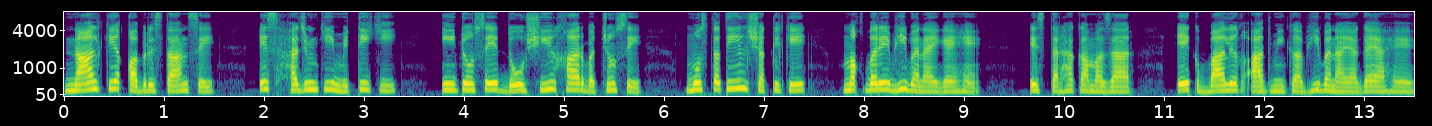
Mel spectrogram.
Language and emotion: Urdu, neutral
